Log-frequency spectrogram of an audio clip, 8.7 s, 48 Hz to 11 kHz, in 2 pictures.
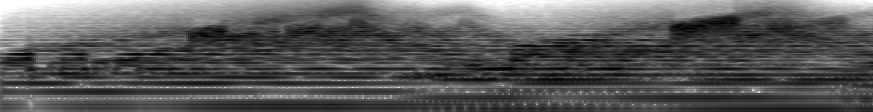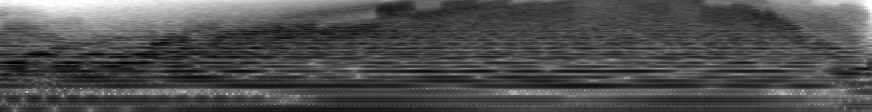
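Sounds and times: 
big synth pad: 0.0s - 8.7s.

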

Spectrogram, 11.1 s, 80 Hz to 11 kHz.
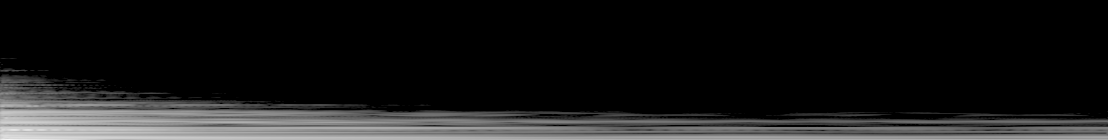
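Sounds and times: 
grand piano note: 0.0s - 4.9s.

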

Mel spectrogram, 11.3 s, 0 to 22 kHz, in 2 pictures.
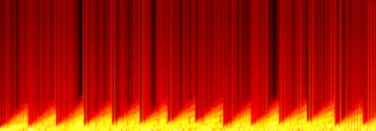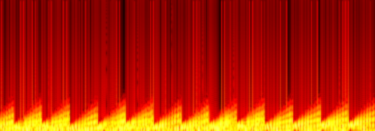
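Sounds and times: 
FM Dual wavetable frequency modulation synth tone: 0.0s - 11.2s.

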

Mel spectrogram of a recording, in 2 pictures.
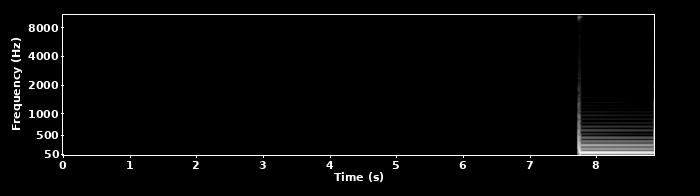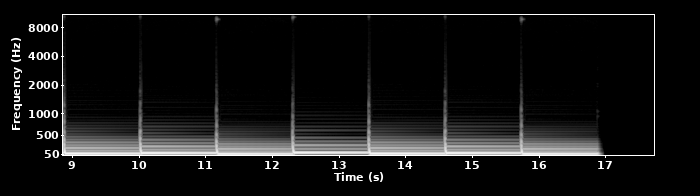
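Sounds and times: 
bass in F at 105 BPM: 7.8s - 17.0s.

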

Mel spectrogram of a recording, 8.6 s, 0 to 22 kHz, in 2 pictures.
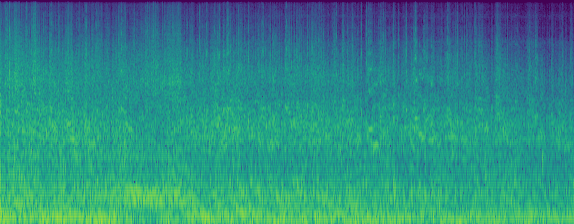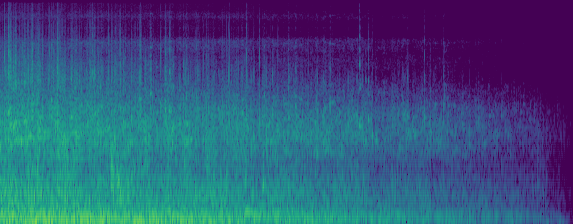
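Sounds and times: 
noise bomb: 0.0s - 6.8s.

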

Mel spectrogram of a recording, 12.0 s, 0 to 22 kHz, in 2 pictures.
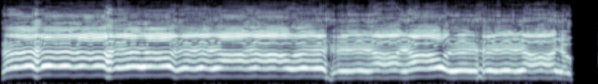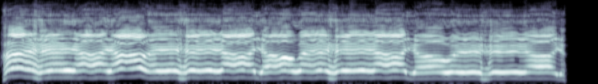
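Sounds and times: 
Native American vocals: 0.0s - 11.7s.

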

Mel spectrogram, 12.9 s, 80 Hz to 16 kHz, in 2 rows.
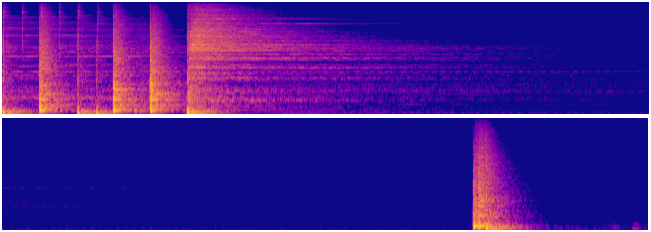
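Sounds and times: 
stereo overhead drums at 162 BPM: 0.0s - 5.6s, 11.2s - 11.8s.

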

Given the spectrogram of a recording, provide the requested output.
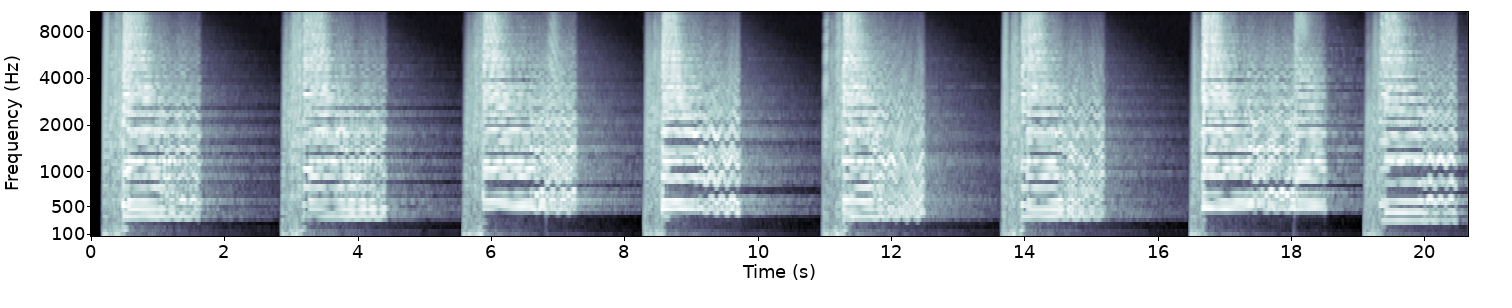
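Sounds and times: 
synthesizer in G minor: 0.2s - 2.2s, 2.9s - 4.9s, 5.6s - 7.7s, 8.3s - 10.3s, 11.0s - 13.0s, 13.7s - 15.6s, 16.5s - 20.6s.

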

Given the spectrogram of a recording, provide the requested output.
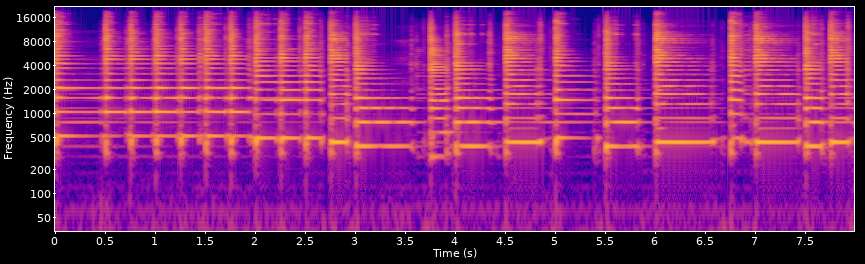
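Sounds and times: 
Appalachian mandolin lead: 0.0s - 7.9s.

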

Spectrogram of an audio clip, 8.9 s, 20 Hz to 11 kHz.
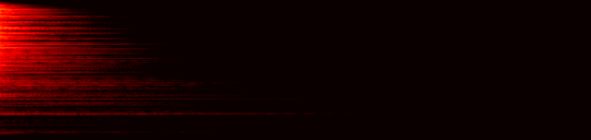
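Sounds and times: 
cymbal from cymbal kits: 0.0s - 4.0s.

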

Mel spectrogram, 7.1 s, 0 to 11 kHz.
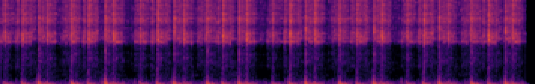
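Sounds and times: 
percussion: 0.0s - 7.0s.

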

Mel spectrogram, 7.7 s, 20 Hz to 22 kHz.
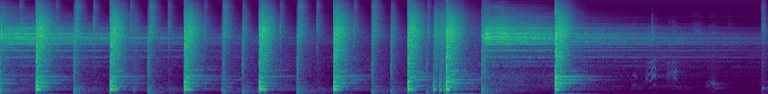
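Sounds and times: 
snare drum outro: 0.0s - 6.0s.

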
